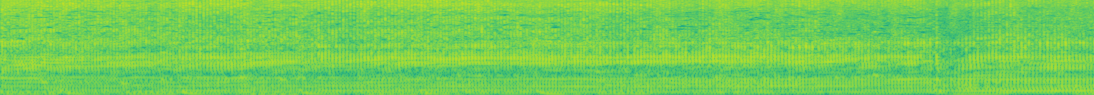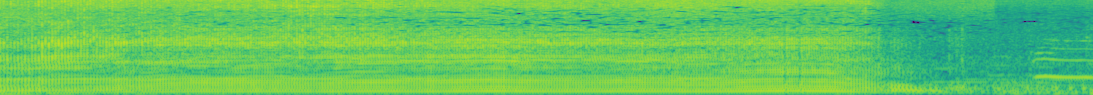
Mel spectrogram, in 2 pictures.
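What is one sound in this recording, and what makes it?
A dirt bike engine revs hard and climbs in pitch as it labours uphill.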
